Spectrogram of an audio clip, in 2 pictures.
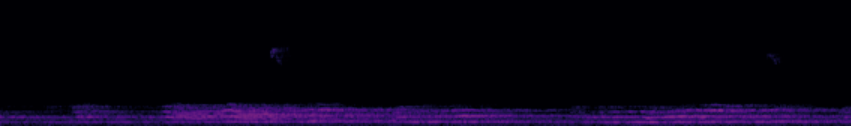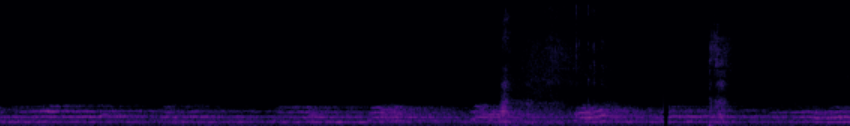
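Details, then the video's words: Russian hound baying on the hunt chase (gon) in Ivanovo region, its farewell song: sustained, wavering voiced howls that run on steadily, then a few sharp knocks and rustles near the end. "прощальная песня гона🎵русская гончая"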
